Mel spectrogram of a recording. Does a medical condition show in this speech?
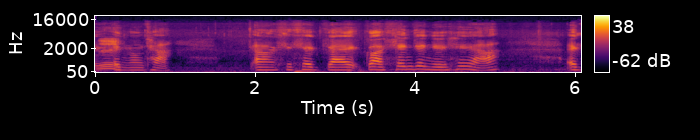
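Yes: jaw cancer surgery.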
